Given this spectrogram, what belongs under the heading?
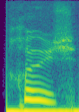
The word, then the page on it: rouge: French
